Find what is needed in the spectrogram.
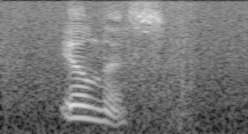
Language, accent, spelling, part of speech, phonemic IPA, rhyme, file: English, US, illness, noun, /ˈɪl.nəs/, -ɪlnəs, En-us-illness.ogg
- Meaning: 1. An instance (episode) of a disease or poor health 2. A state of bad health or disease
